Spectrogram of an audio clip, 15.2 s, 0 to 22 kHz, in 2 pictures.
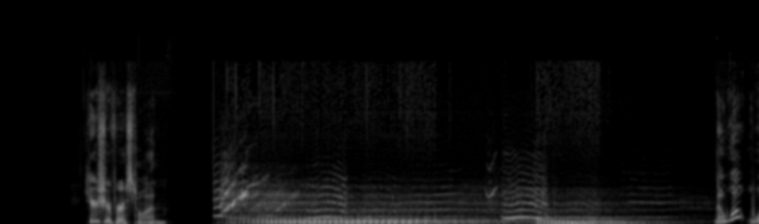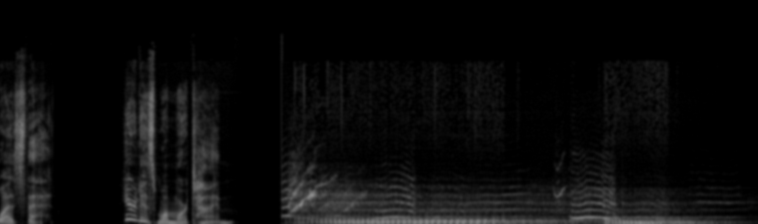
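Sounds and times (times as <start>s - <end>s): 
speech: 0.8s - 2.5s, 7.2s - 8.2s, 8.9s - 10.7s
humpback whale song: 2.2s - 7.1s, 10.4s - 15.1s.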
